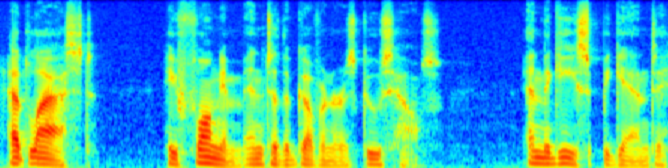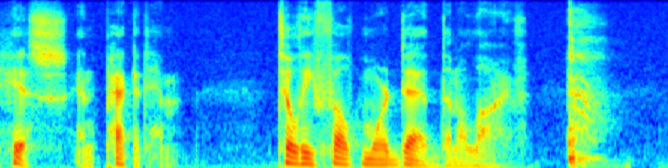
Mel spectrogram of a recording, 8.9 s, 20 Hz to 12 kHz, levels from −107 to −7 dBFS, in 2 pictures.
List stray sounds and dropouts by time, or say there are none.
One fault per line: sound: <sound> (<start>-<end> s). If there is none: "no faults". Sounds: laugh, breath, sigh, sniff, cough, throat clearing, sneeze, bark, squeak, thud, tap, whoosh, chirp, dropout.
sound: cough (8.2-8.7 s)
